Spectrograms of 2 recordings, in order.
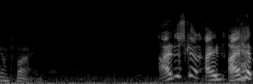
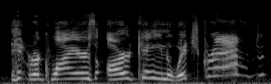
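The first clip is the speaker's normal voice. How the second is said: excited; 10 semitones higher, 8 dB louder, much slower than usual. Real, not acted. Reading a spooky item recipe.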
